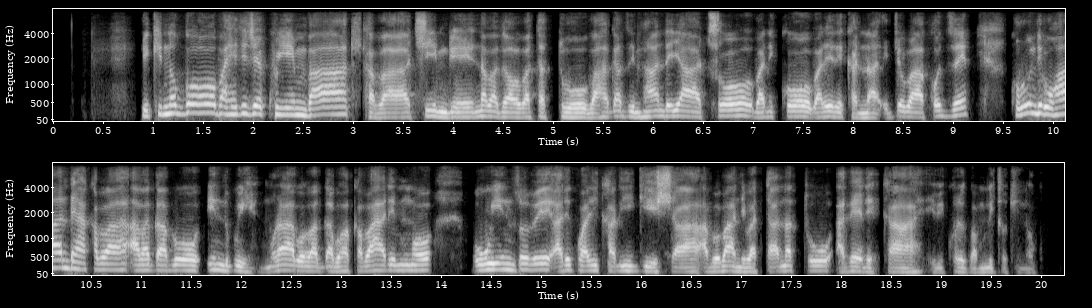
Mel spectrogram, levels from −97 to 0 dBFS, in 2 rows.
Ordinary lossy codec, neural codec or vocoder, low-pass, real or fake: AAC, 48 kbps; codec, 24 kHz, 3 kbps, HILCodec; 7.2 kHz; fake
